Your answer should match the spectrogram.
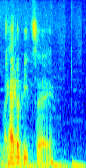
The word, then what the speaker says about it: Katowice: How do you even pronounce the name? Katowice.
